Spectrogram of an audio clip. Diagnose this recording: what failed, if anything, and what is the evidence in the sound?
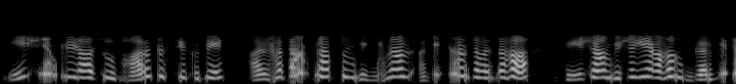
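The codec stage failed: the Codec 2 vocoder heavily damaged this speech throughout, leaving a buzzy, robotic sound that fits a 1.6 kbit/s mode. It resynthesises sine waves from pitch and envelope, so a spectrogram shows rigid harmonic stacks with nothing above 3.8 kHz.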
